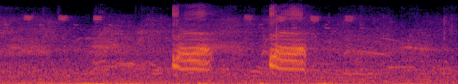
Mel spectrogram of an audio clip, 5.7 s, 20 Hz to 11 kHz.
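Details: Crow living in a town centre, calling in the evening of 23 January 2021 to others flying in for the night; two harsh, harmonic caws about a second apart over steady town background rumble and faint high chirps.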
